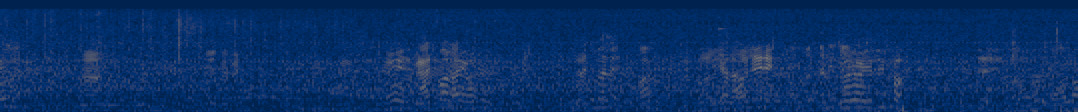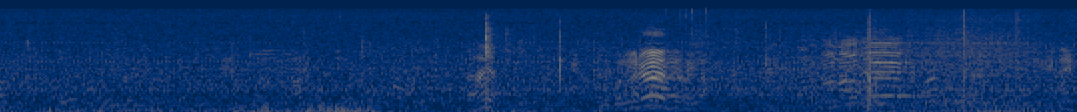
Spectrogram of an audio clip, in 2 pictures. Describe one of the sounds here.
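Men shout and call out to each other outdoors, at some distance.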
